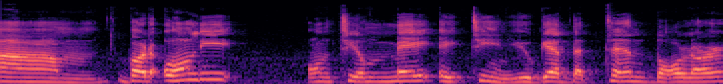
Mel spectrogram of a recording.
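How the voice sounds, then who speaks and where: A woman with a Spanish accent at a very slow pace, medium pitch and ordinary pitch variation, on a very clean recording with a silent background. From Honduras. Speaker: painting instructor. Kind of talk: interview. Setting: studio.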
